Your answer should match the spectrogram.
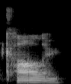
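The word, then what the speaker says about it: choler: back you know oh I looked up that word color it's pronounced collar it means a anger or irritability right now god the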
